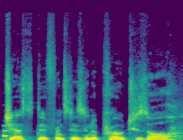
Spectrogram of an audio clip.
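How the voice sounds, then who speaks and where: Man as a low-voiced, brooding tavern owner. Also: a little fast, lightly acted. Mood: disdainful. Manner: dry, terse, composed. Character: cool, brooding young tavern owner, guarded and curt. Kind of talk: anime video game voice acting. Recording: faint music behind.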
